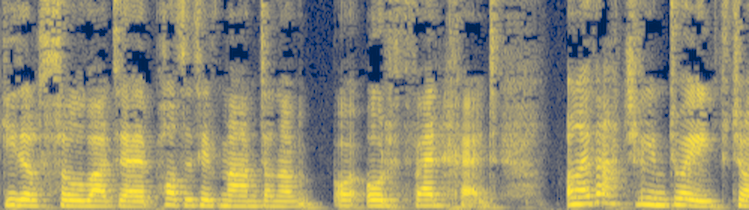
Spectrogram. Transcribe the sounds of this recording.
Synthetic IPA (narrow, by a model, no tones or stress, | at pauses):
ɡ̥iːdɔrsʊlˠwadəːpʰɔzɪtʰɪvmandanɔʔʊrθvɛrχɛ̰d | ɔnojðakt͡ʃulˠiəndwejd̚t͡ʃʰɔ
